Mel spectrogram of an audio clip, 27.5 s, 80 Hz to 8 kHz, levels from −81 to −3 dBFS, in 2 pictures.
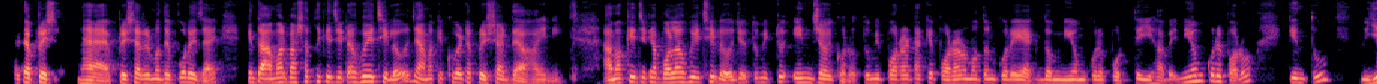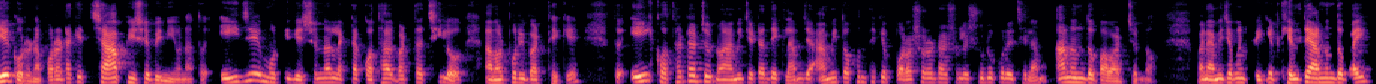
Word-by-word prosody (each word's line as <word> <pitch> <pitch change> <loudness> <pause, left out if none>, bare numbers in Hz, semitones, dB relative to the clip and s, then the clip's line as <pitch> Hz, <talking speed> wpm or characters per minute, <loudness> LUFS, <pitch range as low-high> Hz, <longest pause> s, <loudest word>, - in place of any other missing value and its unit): ওটা - - +5
প্রেসা - - +4 0.3
হ্যাঁ 115 -4 +4
প্রেশার 145 +1 +3
এর - - +1
মধ্যে 140 0 +1
পড়ে 155 -3 +4
যায়। 100 - 0 0.3
কিন্তু 160 -1 +2
আমার 160 +2 +2
বাসা 165 +3 0
থেকে 185 -1 +2
যেটা 165 0 +1
হয়েছিল 185 -6 +4 0.2
যে - - +1
আমাকে 140 +3 -4
খুব 160 - -4
একটা 160 +1 -3
প্রেশার 140 0 +2
দেয়া 100 -4 +2
হয়নি। 85 -1 -5 0.5
আমাকে 150 +4 +3
যেটা 165 0 0
বলা 160 +2 +5
হয়েছিল 175 +1 +1 0.2
যে - - -1
তুমি 160 0 -5
একটু 180 +5 -2 0.2
এনজয় 150 -3 +1
করো। - - -4
তুমি 140 +1 -1
পড়াটাকে 140 +2 -2
পড়ার 130 +2 +1
মতন 140 0 -2
করে 135 - 0
একদম 125 0 -2
নিয়ম 125 0 +2
করে 125 -1 -2
পড়তেই 125 +2 -2
হবে। 110 - -4
নিয়ম 195 +4 +2
করে 200 -2 +4
পড়ো, 160 - -1 0.4
কিন্তু 155 +3 -1 0.5
ইয়ে - - +12
করো - - +1
না 90 - -1
পড়াটাকে 135 +7 -2 0.2
চাপ 165 0 +6
হিসেবে 140 -3 0
নিও 90 -3 -3
না। - - -6
তো - - -13 0.2
এই 160 +4 +4
যে 230 - 0 0.2
মোটিভেশনাল 150 +1 -2
একটা 150 - -4
কথাবার্তা 140 +1 -3
ছিল 175 -4 -5 0.4
আমার 125 +1 +3
পরিবার 145 -5 0
থেকে। - - -7 0.4
তো - - -2 0.2
এই - - +7
কথাটার 175 +5 -1
জন্য 185 - +1
আমি 135 +3 +1
যেটা 155 +1 -2
দেখলাম 120 -5 -3
যে - - +1
আমি - - 0
তখন 170 +2 -5
থেকে 175 0 -5
পড়াশোনাটা 150 +5 -3
আসলে 150 0 -6
শুরু 155 +1 -2
করেছিলাম 145 -8 -3 0.2
আনন্দ 160 -2 +2
পাওয়ার 100 -2 0
জন্য। - - -10 0.5
মানে 135 - +2
আমি 140 - +6
যখন 150 0 +1
ক্রিকেট 130 +4 -2
খেলতে 140 +2 +5
আনন্দ 155 0 0
পাই 155 +3 +4
150 Hz, 190 wpm, -23 LUFS, 130-160 Hz, 0.5 s, ইয়ে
